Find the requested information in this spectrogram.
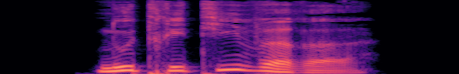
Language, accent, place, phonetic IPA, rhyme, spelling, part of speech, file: German, Germany, Berlin, [nutʁiˈtiːvəʁə], -iːvəʁə, nutritivere, adjective, De-nutritivere.ogg
- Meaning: inflection of nutritiv: 1. strong/mixed nominative/accusative feminine singular comparative degree 2. strong nominative/accusative plural comparative degree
